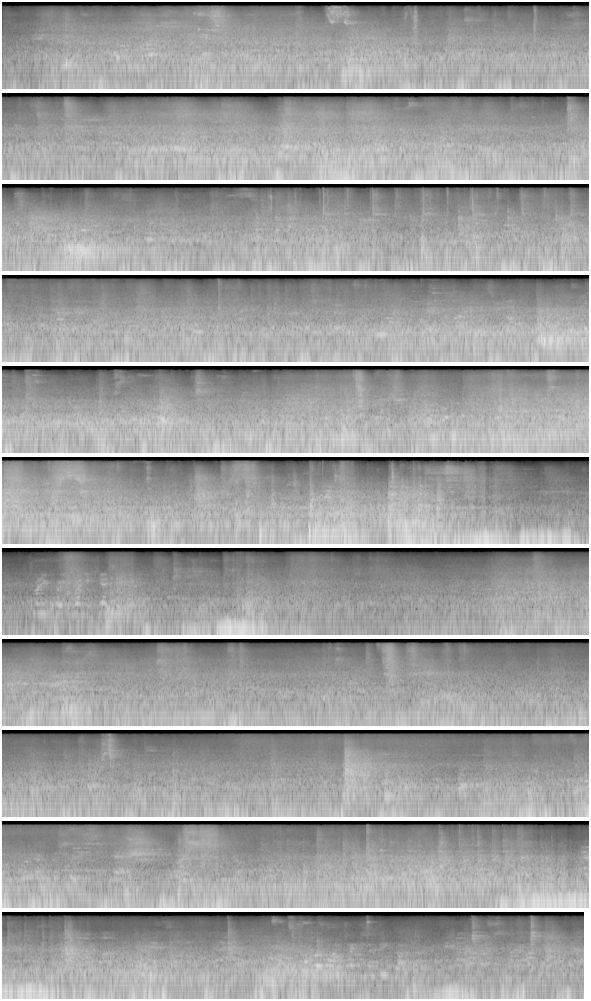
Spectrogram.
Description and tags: BILLINSGATE FISH MARKET LONDON AMBIENCE
Ambience at Billingsgate Fish Market
polystyrene, atmospheric, soundscape, background-sound, Billingsgate, general-noise, box, field-recording, Ambience, ambiance, atmosphere, atmo, Market, background, buzz-track, London, ambient, Fish, Billingsgate-Fish-Market, atmos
